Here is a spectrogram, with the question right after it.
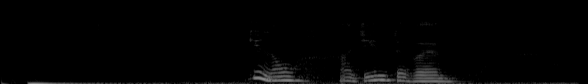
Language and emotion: Russian, sad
